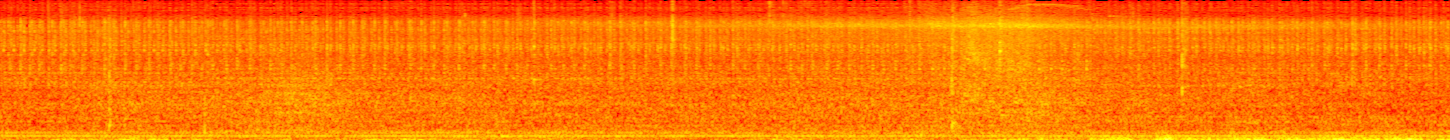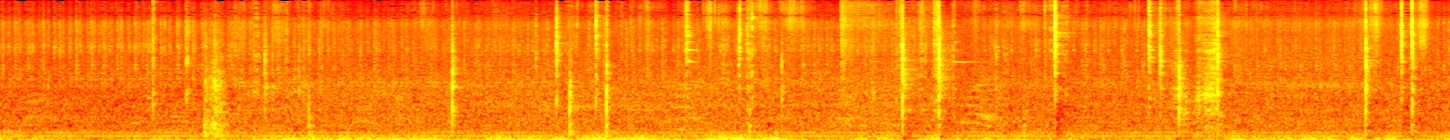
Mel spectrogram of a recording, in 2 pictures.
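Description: Street-food cooking on a flat-top griddle: a steady sizzle over a constant low hum. From about halfway on, a metal spoon and spatula clink and scrape against the griddle and the steel pizza molds, more often toward the end.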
